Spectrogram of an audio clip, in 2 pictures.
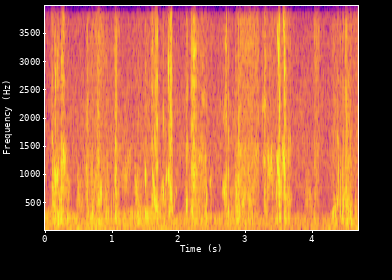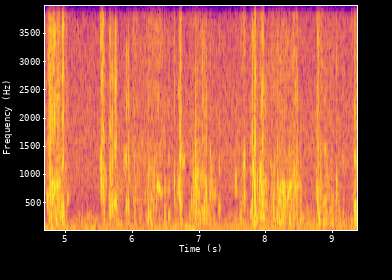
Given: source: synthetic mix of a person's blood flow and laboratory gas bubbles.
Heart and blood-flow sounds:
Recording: Doppler ultrasound of blood flow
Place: subclavian vein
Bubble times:
0.10-0.40 s: bubbles
0.59-1.29 s: bubbles
1.33-1.98 s: bubbles
2.08-2.53 s: bubbles
2.65-3.20 s: bubbles
3.23-3.71 s: bubbles
4.03-4.12 s: bubbles
4.29-5.07 s: bubbles
5.51-6.82 s: bubbles
6.85-7.36 s: bubbles
7.53-7.72 s: bubbles
7.77-8.57 s: bubbles
8.75-9.21 s: bubbles
9.29-9.38 s: bubbles
From the record:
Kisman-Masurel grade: 343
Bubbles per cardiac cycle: rolling drumbeat, 9 or more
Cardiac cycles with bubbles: 100%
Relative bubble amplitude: loud (0.450 to 0.775)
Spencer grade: 3 (all of the cardiac periods contain showers or single bubble signals, but not dominating or overriding the cardiac motion signals)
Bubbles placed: anywhere in the cardiac cycle

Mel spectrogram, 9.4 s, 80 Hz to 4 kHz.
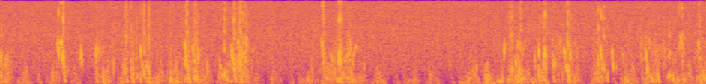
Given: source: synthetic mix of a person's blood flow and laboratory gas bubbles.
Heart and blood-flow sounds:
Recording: Doppler ultrasound of blood flow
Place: precordium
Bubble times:
0.00-0.13 s: bubbles
0.67-0.94 s: bubbles
1.04-1.12 s: bubbles
1.24-1.55 s: bubbles
1.64-2.04 s: bubbles
2.20-2.79 s: bubbles
2.90-3.38 s: bubbles
4.25-4.79 s: bubbles
6.33-6.38 s: bubbles
6.61-7.03 s: bubbles
7.07-7.73 s: bubbles
7.89-8.42 s: bubbles
8.51-9.14 s: bubbles
9.25-9.43 s: bubbles
From the record:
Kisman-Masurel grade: 333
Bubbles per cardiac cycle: rolling drumbeat, 9 or more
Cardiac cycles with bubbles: 50 to 99%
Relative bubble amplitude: loud (0.450 to 0.775)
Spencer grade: 3 (all of the cardiac periods contain showers or single bubble signals, but not dominating or overriding the cardiac motion signals)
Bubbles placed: anywhere in the cardiac cycle

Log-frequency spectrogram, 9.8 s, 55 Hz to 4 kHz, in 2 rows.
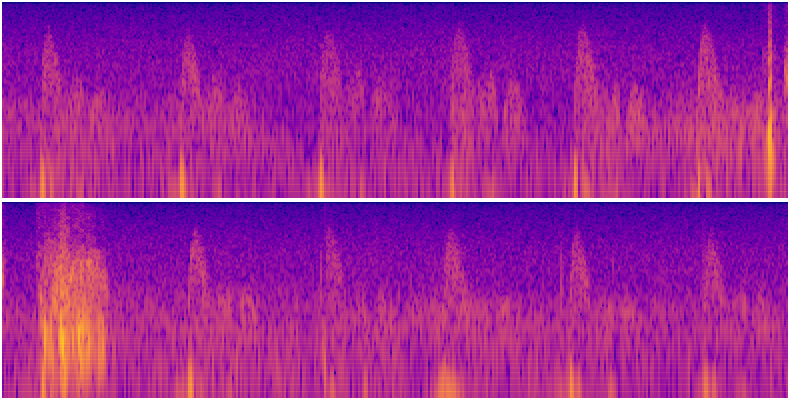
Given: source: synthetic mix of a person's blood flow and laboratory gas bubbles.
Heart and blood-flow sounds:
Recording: Doppler ultrasound of blood flow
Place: subclavian vein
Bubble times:
4.76-4.85 s: bubbles
4.89-4.95 s: bubbles
5.12-5.58 s: bubbles
From the record:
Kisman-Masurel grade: 213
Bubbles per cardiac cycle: several, 3 to 8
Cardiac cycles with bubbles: 1 to 10%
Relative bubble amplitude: loud (0.450 to 0.775)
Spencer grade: 1 (occasional bubble signal discernible with the cardiac motion signal, with majority of cardiac periods free of bubbles)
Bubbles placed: anywhere in the cardiac cycle

